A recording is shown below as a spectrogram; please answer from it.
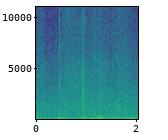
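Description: A few soft thumps and shuffling as two grapplers move their bodies and limbs on foam mats, letting go of a leg lock and sitting up. A steady low hum runs underneath.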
